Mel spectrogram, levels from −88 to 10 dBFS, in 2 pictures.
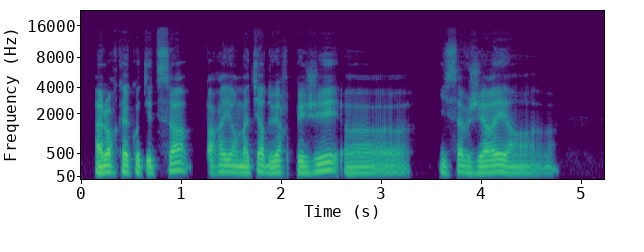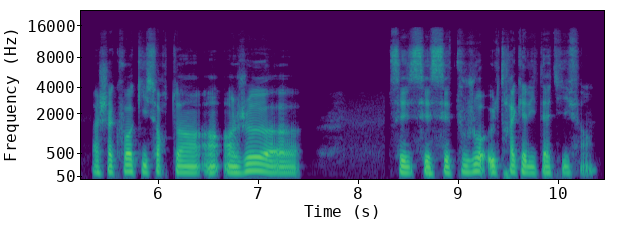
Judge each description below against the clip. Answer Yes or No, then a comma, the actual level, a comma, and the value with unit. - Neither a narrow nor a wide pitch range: No, narrow, 2.0 semitones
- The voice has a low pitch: Yes, low, 110 Hz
